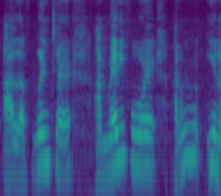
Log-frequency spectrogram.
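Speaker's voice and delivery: usual speaking voice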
